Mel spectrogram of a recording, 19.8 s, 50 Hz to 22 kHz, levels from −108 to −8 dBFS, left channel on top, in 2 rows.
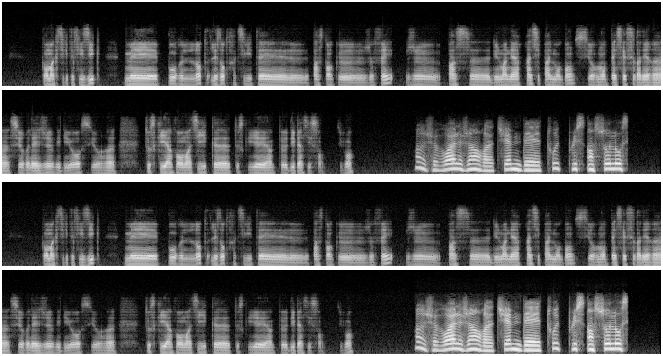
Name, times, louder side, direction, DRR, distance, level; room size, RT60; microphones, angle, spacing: voice 1, 0.6-1.4 1.9-14.7 15.0-15.2, left 1 dB, 25° left, 3.1 m, -31 dB
voice 2, 16.1-19.3, right 3 dB, 85° right, 0.9 m, -20 dB
open air
head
